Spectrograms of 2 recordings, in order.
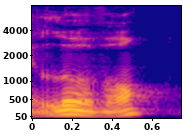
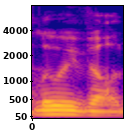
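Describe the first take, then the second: First: Louisville is pronounced the way locals say it. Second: Louisville is pronounced the way outsiders say it. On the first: The speaker calls it right. "They say Louisville" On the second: The speaker calls it wrong. "it's not Louisville"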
